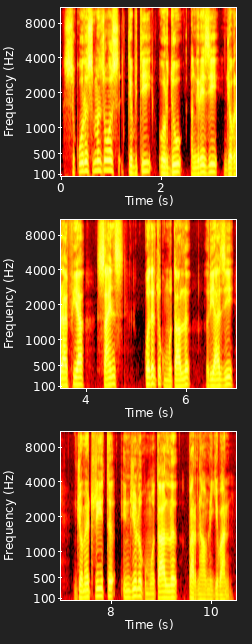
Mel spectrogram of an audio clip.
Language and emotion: Kashmiri, neutral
